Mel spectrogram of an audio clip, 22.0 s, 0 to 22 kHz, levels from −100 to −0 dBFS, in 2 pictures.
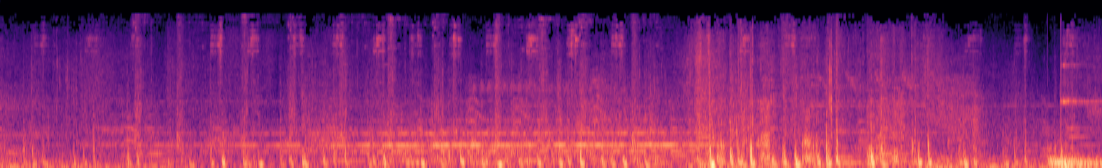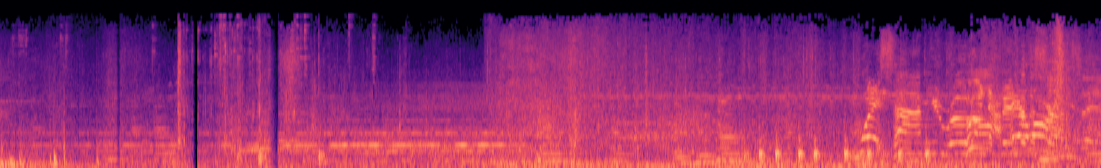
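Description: At 12.17–12.24 s, 12.94–13.02 s and 13.71–13.83 s come three short stalls from late packets. Each time the jitter buffer ran dry, and the last sound was stretched by 39, 50 and 84 ms before playback resumed. Each is heard as a briefly held sound with a slight buzz or dip, and a spectrogram shows a short run of frozen, repeated harmonics.

From 14.81 to 15.29 s a jitter buffer slow-down repeats pitch periods to rebuild the reserve. It adds 41 ms and plays at 93% speed with the pitch unchanged, so the sound is drawn out. The waveform shows duplicated cycles.

From 17.28 to 18.48 s a jitter buffer speed-up trims pitch-period pieces to cut the excess delay, removing about a tenth of a second at 108% speed. The sound is hurried but keeps its pitch, and the spectrogram shows compressed timing with harmonics unshifted.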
